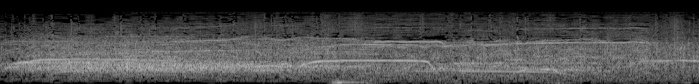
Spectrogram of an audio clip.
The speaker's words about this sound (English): Before we go, can I get a massive round of applause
